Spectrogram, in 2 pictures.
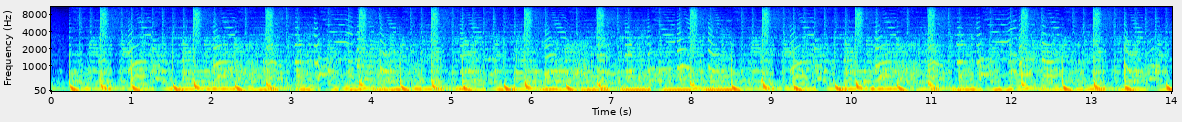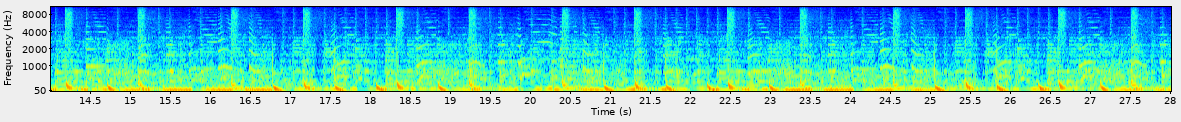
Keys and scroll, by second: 17.5 ctrl+z, 20.2 ctrl+alt+z.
